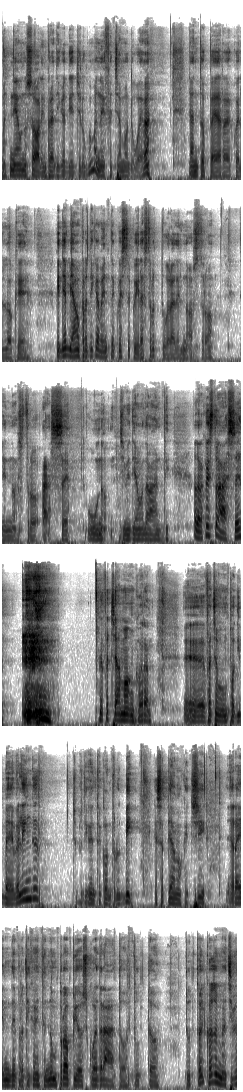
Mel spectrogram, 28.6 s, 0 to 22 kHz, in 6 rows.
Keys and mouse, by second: 5.4 z, 11.3 KP_1.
